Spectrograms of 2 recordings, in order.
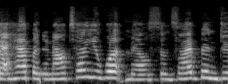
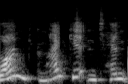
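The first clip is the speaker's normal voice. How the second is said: ordinary talk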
